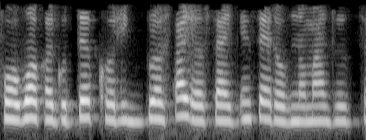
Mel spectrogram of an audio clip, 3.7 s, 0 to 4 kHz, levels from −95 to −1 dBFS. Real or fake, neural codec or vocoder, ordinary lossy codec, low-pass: fake; codec, 16 kHz, 0.8 kbps, ZipCodec; MP3, 32 kbps; 3.6 kHz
